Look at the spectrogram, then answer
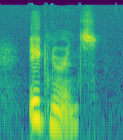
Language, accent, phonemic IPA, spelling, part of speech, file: English, US, /ˈɪɡ.nɚ.əns/, ignorance, noun, En-us-ignorance.ogg
- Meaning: 1. The condition of being uninformed or uneducated; lack of knowledge or information 2. Sins committed through ignorance 3. Existential blindness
